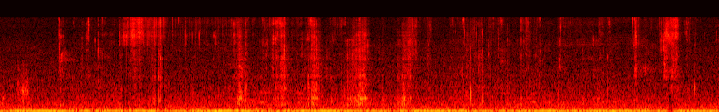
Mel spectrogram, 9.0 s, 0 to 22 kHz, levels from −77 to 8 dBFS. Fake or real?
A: fake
